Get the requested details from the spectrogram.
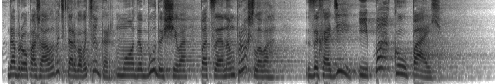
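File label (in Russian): reklama, advertisement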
